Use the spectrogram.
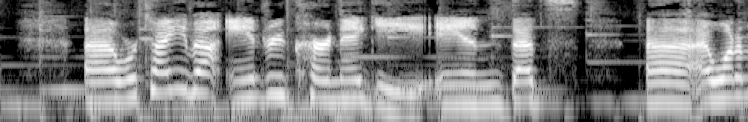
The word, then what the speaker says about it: Carnegie: go with carnegi because that sounds the closest to the way uh his family seems to pronounce it uh so I might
